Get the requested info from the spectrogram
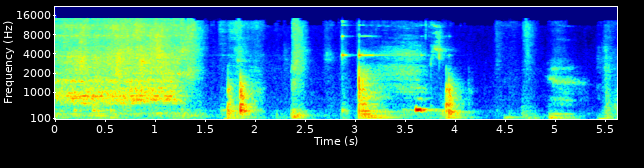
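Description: Kitchen handling sounds: a steady rushing hiss for about a second and a half that stops abruptly, then scattered clinks and knocks of dishes and utensils.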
